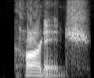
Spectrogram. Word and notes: cartage: American English

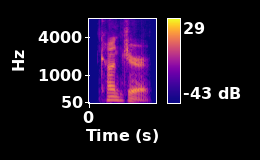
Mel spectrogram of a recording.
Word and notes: conjure: American English

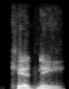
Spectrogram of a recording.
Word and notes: kidney: American English

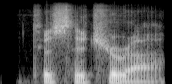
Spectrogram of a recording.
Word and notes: tessitura: American English

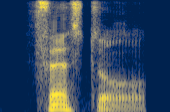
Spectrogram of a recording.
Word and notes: festal: British English

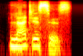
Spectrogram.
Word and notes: latices: Indian

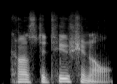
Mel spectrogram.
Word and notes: constitutional: American English

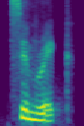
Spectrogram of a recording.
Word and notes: Cymric: Indian

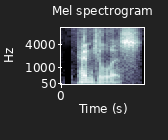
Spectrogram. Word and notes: pendulous: American English

